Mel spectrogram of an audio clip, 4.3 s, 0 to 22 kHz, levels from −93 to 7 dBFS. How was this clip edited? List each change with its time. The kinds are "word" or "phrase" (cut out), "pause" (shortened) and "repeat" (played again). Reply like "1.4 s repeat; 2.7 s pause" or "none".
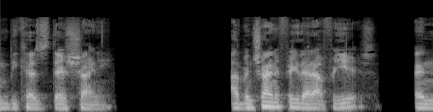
none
